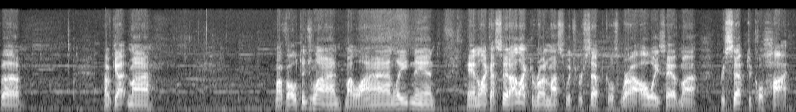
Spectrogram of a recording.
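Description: Man, lowish voice, folksy rambling how-to tech, faint music underneath. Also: fairly bright tone. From Kentucky. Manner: folksy, rambling, lots of "uh" and "okay, y'all". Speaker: HVAC technician. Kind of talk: hands-on how-to demonstration. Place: home workshop with wood-paneled walls.

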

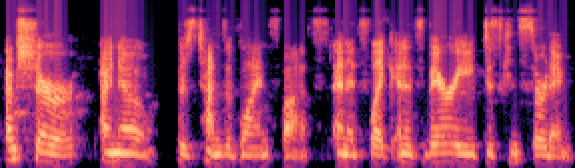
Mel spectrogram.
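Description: A middle-aged woman talking candidly on a video call, telling personal anecdotes in a halting, informal way as she thinks aloud. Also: sits low, steady tone, pushed and bright. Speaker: guest author. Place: room by a bright window, indoors. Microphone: video call, distant computer microphone. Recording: distant video-call microphone.

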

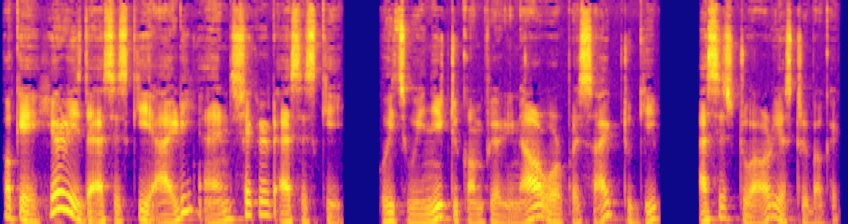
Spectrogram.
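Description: Husky low-voiced man from Nepal. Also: moderate pace. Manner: steady step-by-step instructions. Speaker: tutorial host. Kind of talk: screen-recorded software tutorial.

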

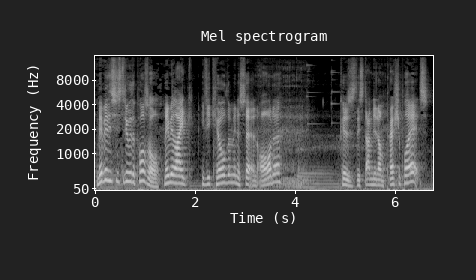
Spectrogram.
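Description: Bright, lively man puzzling out a game. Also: sits high, normal speed. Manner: eager, thinks out loud. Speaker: gamer co-host. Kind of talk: casual game commentary. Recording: faint music behind.

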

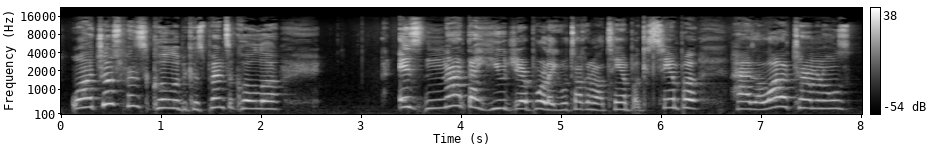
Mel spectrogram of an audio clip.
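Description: This hobby channel is hosted by a high-pitched school-age youngster from the United States. The casual voice-over wanders and keeps correcting itself.

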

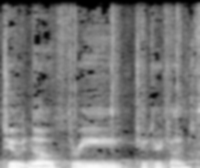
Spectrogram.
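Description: A man's voice: on the high side, little pitch movement, slow pace, darkish tone. A teenage boy joking his way through a cooking vlog in a home kitchen. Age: teens. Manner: joking, self-mocking. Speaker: home cook vlogger. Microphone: phone camera on counter. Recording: noisy kitchen with clatter.

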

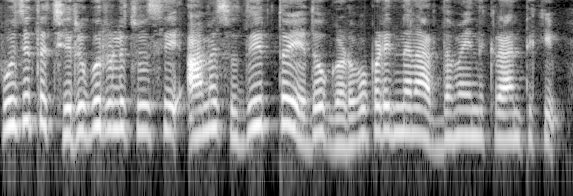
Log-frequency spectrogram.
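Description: A woman narrates a serialized audio novel, reading in an expressive storytelling way. Her voice sits somewhat high. The recording is dull and lo-fi. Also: fairly quick.

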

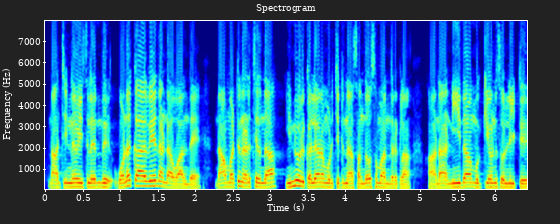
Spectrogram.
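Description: A woman's voice: lowish voice, very fast, lightly acted. A woman voicing a sentimental, doting elderly father in a cartoon story, talking with melodramatic, pleading emotion. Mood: hurt.

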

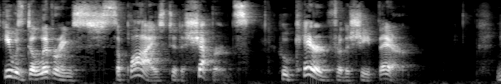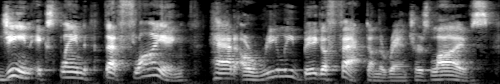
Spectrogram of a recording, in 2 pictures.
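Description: Here a middle-aged man with a medium-pitched voice teaches kids a read-aloud lesson. His delivery is measured, expressive and explanatory.

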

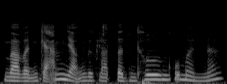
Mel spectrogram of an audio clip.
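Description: Expressive woman host. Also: on the low side, fairly quick, slight background noise. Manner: expressive, addresses viewers often, gentle when advising. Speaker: livestream host. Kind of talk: casual livestream talk to viewers.

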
